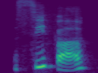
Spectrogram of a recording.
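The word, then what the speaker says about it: seiðr: the goddess freya probably heard of them uh sifa which is i know that's how it's pronounced but not at all way differently guys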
